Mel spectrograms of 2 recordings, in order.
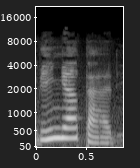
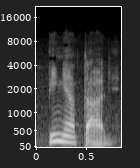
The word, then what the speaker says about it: Pignatari: Pinhatari. Pignatari. É Pinhatari, a correta. Mas, Todo mundo fala Pignatari, mas em italiano é Pinhatari mesmo, é Pinhatari.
